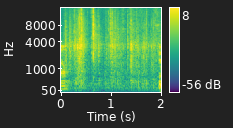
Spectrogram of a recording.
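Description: Clear plastic storage bag of lettuce crinkling and rustling as hands work a paper towel into it, with a few sharper crackles about half a second in.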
